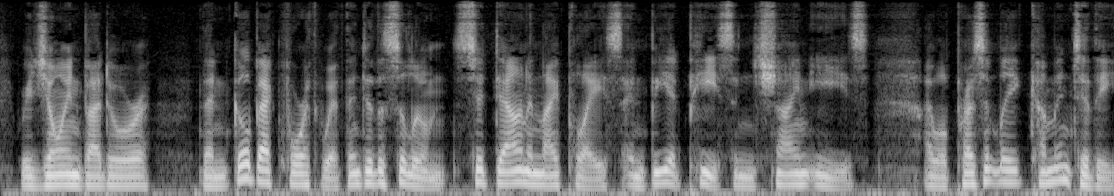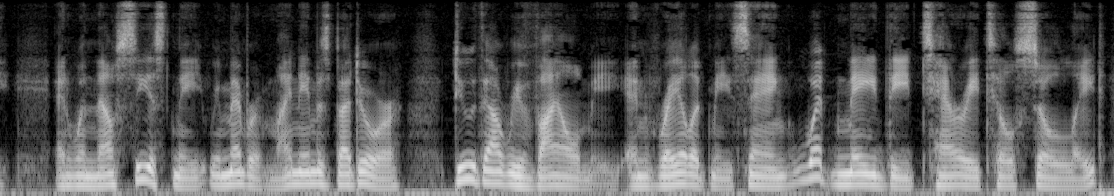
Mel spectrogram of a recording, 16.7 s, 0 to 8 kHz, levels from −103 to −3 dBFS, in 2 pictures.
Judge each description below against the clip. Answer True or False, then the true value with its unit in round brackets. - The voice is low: True (110 Hz)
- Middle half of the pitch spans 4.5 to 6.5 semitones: False (3.8 semitones)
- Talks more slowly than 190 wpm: False (195 wpm)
